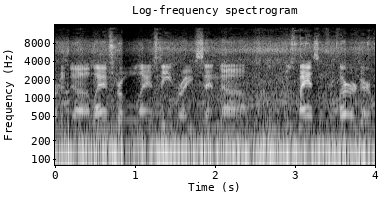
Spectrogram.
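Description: A man talking over a steady low rumble of race car engines running at the track.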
